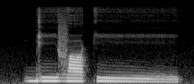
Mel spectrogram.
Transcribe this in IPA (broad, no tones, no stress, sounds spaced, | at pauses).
ɡ͡b i v ɑ k iː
